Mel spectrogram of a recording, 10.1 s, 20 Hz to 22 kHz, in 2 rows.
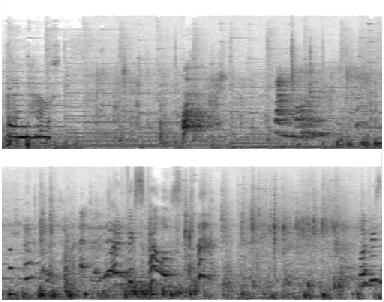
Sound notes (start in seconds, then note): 1.4 dog barks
